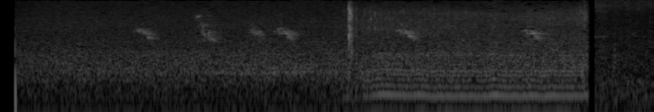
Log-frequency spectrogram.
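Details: A bee pollinating flowers hums with a steady low buzz that deepens into a richer, fuller drone.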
